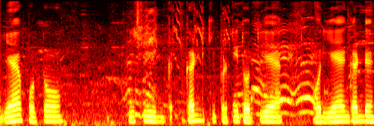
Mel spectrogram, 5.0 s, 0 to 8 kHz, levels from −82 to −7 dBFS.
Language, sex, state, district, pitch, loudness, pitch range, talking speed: Rajasthani, male, Rajasthan, Churu, 120 Hz, -18 LUFS, 115-125 Hz, 145 wpm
